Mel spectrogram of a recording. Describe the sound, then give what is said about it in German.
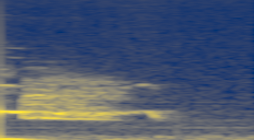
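A dog's single faint howl or whine: a steady, mid-pitched drawn-out tone lasting under a second that tails off quietly. “das war wieder der Hund.”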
